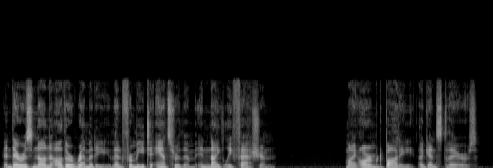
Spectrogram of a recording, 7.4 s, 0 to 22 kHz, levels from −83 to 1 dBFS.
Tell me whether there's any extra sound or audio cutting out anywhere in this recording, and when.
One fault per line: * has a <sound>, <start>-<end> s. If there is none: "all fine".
all fine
